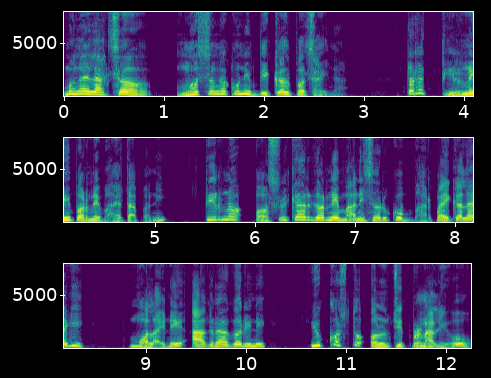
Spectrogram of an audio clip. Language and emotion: Nepali, disgusted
